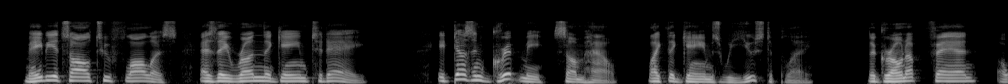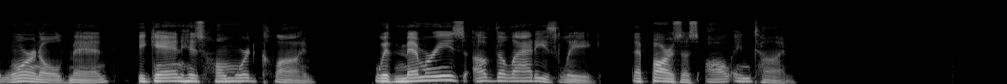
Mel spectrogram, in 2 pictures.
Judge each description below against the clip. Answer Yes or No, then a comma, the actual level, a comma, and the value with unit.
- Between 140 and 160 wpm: Yes, average, 145 wpm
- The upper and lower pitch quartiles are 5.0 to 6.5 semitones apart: Yes, average, 5.3 semitones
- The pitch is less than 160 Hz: Yes, medium, 140 Hz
